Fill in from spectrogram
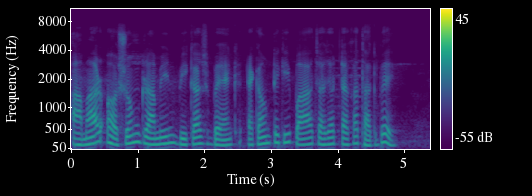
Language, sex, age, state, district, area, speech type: Bengali, male, 18-30, West Bengal, Kolkata, urban, read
